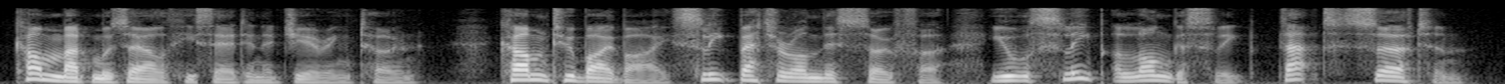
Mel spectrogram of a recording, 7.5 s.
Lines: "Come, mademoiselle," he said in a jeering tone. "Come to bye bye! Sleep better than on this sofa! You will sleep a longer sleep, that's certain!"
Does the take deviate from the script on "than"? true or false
true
